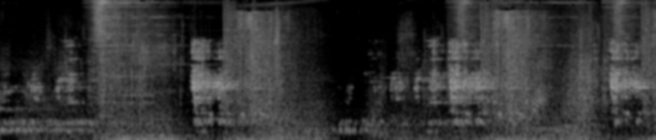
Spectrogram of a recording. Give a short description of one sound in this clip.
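A bowstring creaks as an arrow is drawn and loosed.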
